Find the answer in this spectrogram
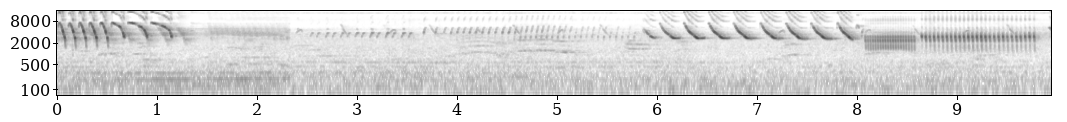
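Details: Canary song used for tutoring or coaxing canaries to sing: a fast high roll, then a long quiet stretch with faint buzzy trills, then loud repeated sweeping notes and a harsh buzzing trill.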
